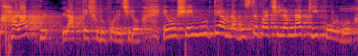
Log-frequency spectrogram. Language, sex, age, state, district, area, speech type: Bengali, female, 45-60, West Bengal, Paschim Bardhaman, urban, spontaneous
